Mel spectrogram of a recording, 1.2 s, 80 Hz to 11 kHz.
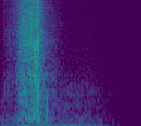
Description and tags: Apple Crunch 13
13/18 Apple related eating noises. Recorded in my studio with a matched pair of Rode NT5's in the XY configuration.
bite, eating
